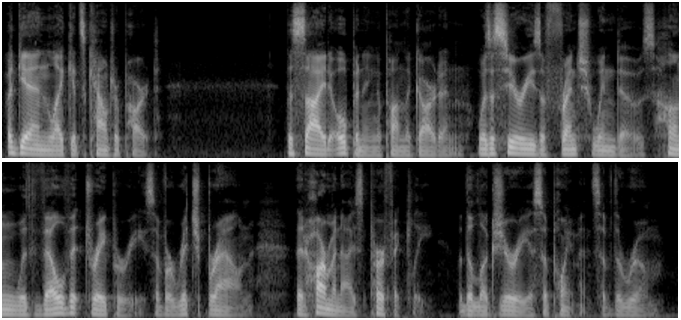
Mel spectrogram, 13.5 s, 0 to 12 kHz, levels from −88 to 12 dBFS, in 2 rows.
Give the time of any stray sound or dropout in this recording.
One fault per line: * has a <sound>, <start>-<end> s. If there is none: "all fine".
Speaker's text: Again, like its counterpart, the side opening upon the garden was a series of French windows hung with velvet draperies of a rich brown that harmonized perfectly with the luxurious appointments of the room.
all fine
